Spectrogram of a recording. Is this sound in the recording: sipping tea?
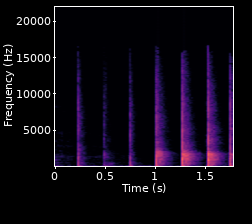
no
